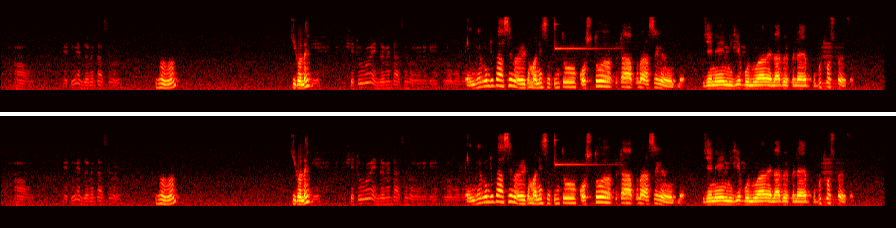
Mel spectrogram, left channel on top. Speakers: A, on the left; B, on the right.
A: অ এইটো এনজয়মেণ্ট এটা আছে বাৰু।
B: হো হো। কি ক'লে
A: বাকী, সেইটোৰ এনজয়মেন্ট এটা আছে বাৰু এনেকে। লগৰ লগত
B: এনজয়মেট
A: খোৱাটো
B: এটা আছে বাৰু সটো মানিছো কিন্তু কষ্টটা
A: উম
B: আপোনাৰ আছে যেনে
A: তাকে
B: নিজে
A: তাকে
B: বনোৱা মেলা গৈ পেলাই বহুত
A: উম
B: কষ্ট
A: উম
B: হৈছে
